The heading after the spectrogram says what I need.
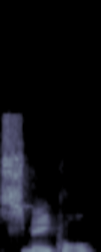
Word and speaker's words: Smejkal: Maybe the Smejkal kid that's come out of nowhere. Like, so his name is pronounced Smejkal. Smejkal, okay. Just because it's a weird name to pronounce.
